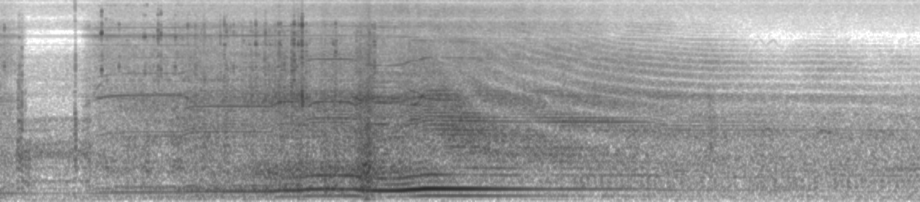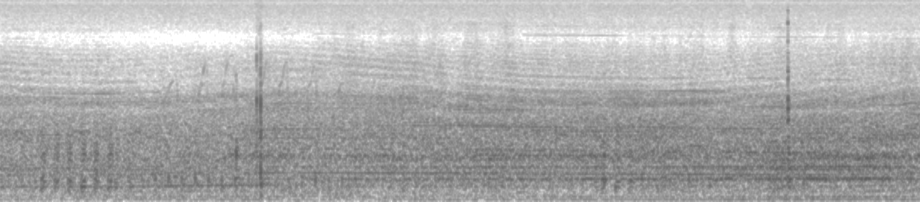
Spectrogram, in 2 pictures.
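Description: Radio-controlled model airplane taking off: its motor and propeller climb in pitch as the throttle opens, are loudest about four seconds in, then fade and fall in pitch as the plane flies away, leaving a faint distant hum.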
